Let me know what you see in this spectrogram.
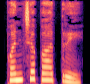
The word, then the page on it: ಪಂಚಪತ್ರ: kannada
